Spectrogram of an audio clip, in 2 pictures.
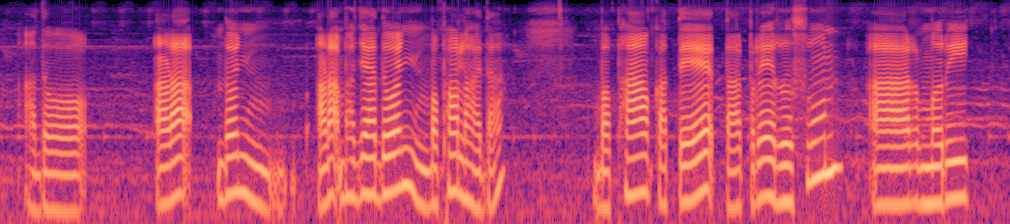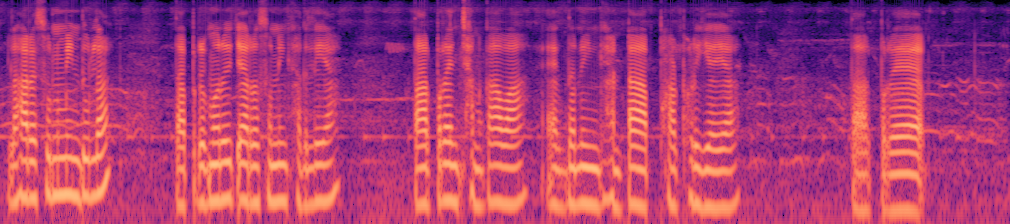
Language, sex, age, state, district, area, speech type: Santali, female, 45-60, West Bengal, Uttar Dinajpur, rural, spontaneous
